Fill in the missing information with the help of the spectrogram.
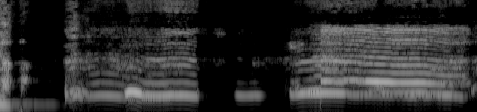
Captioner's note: crying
